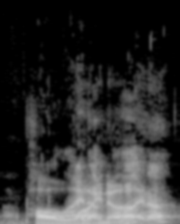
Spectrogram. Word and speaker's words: Paulina: Do you know the 3 streets that rhyme with vagina? No. You're close to one. Paulina.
